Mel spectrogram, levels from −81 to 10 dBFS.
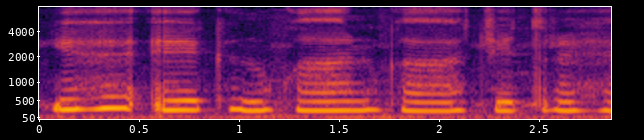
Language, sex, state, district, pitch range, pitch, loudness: Hindi, female, Jharkhand, Palamu, 240-265 Hz, 245 Hz, -15 LUFS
